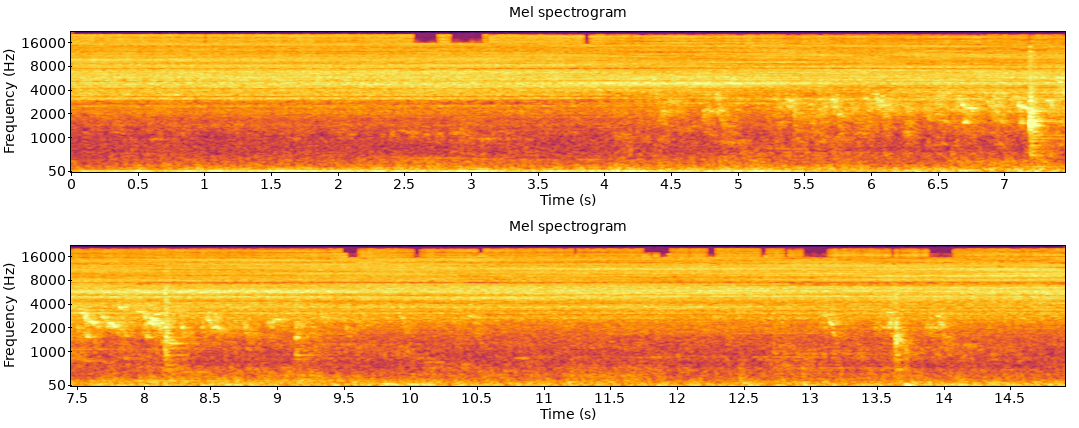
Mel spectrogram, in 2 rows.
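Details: Ford E150 van: steady, high airy hiss throughout, attributed to refrigerant escaping from a ruptured AC condenser that sprang a big leak; cause suspected, not confirmed.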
